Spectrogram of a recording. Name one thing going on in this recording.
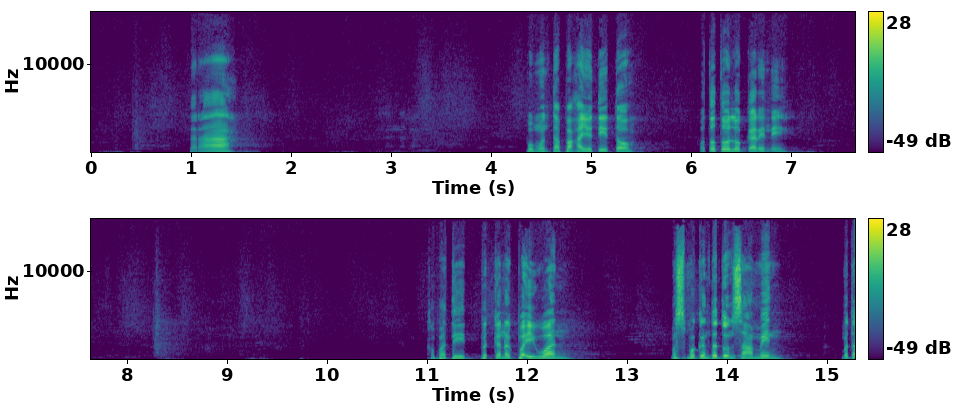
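A young man speaks into a microphone in short bursts with pauses.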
